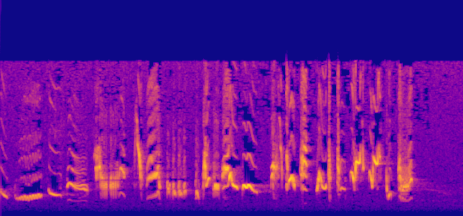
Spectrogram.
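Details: Garden warbler male singing hidden in a bush, captured from about two meters below: low mellow opening notes run into a fast, continuous babbling warble of clear and scratchy phrases, ending abruptly in silence.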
